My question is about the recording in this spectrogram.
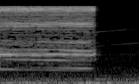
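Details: Hard-disk (HDD) motor with a 6 cm diamond disc dry-cutting a hardness-7 stone while pressed hard: a high, steady whine holds its pitch without bogging, then cuts off cleanly; the small motor handles the hard cut fine.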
